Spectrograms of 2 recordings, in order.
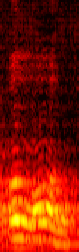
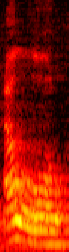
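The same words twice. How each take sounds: First: The opening sound is heavy and thickened. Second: The opening sound is light and thin. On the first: The speaker calls it wrong. "Tong dibaca Allahu" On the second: The speaker calls it right. "tapi Allahu"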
